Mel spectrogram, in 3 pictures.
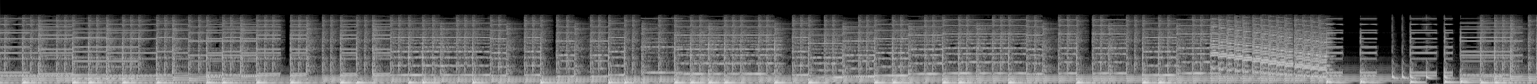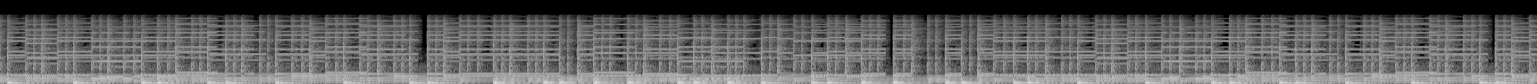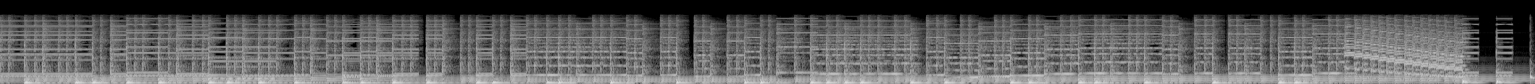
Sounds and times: Music: 0:00.0 - 0:46.0.

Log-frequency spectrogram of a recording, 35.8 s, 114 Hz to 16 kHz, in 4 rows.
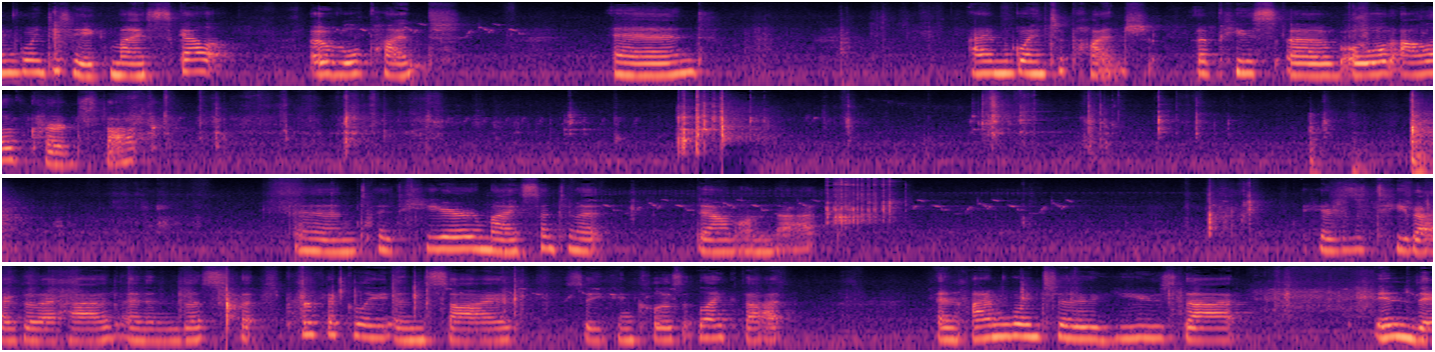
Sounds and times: Speech: 0:00.0 - 0:02.9, 0:03.8 - 0:04.5, 0:06.0 - 0:10.0, 0:19.7 - 0:23.1, 0:26.0 - 0:31.8, 0:32.6 - 0:34.6, 0:35.4 - 0:35.7
Chirp, tweet: 0:02.0 - 0:03.4, 0:11.6 - 0:13.0, 0:21.6 - 0:24.7, 0:30.0 - 0:30.8.

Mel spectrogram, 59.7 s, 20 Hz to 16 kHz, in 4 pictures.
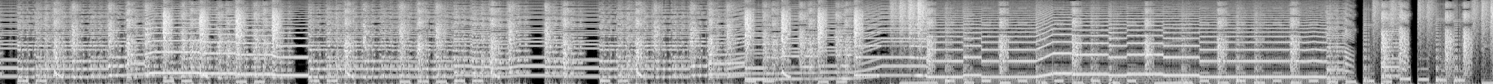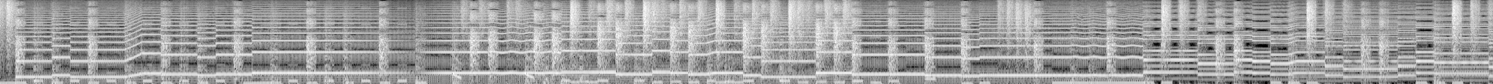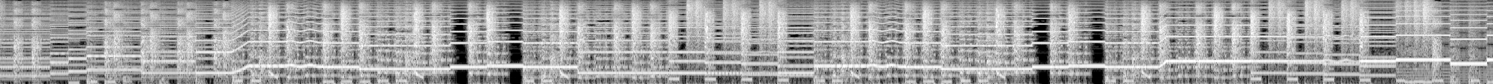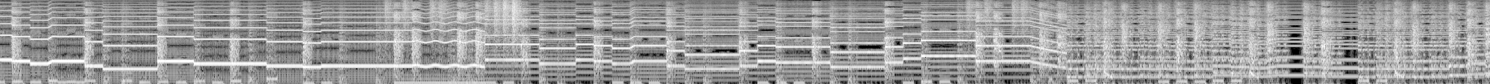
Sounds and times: Video game music: 0:00.0 - 0:59.6.

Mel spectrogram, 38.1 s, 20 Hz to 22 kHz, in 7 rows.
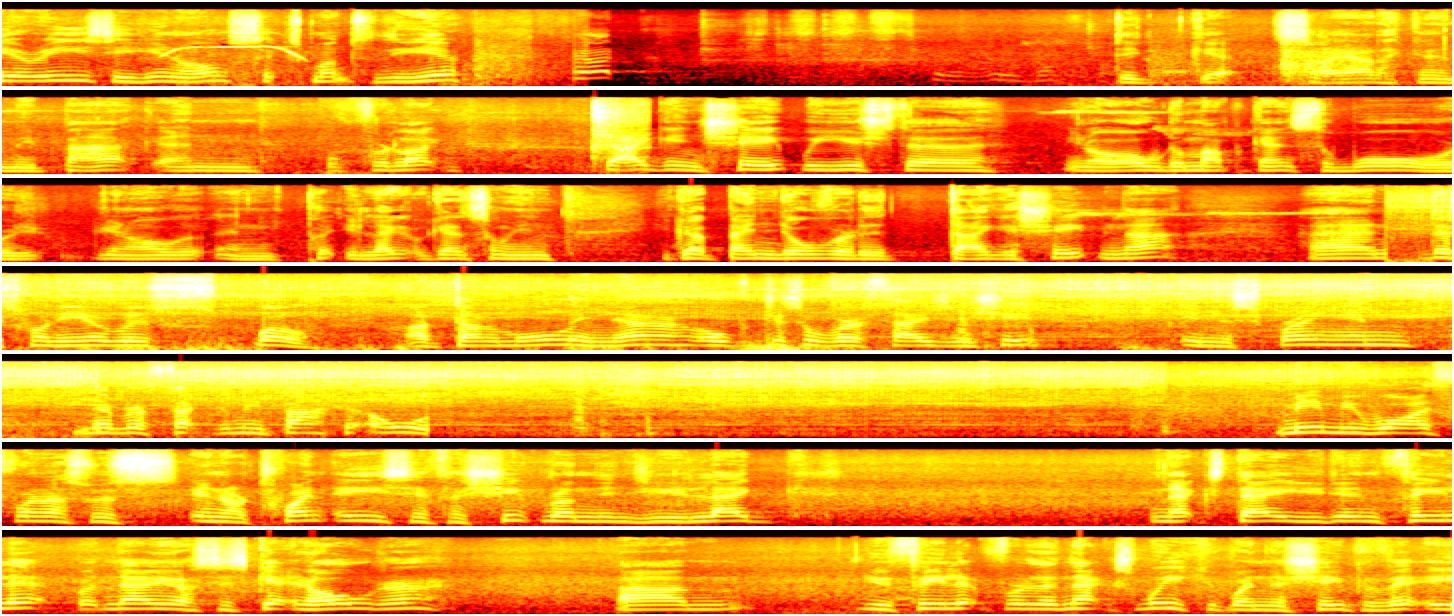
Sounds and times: Speech: 0:00.0 - 0:02.4, 0:03.5 - 0:23.4, 0:26.6 - 0:30.4, 0:31.5 - 0:34.3, 0:35.0 - 0:38.0
Electric shaver, electric razor: 0:16.1 - 0:27.1.

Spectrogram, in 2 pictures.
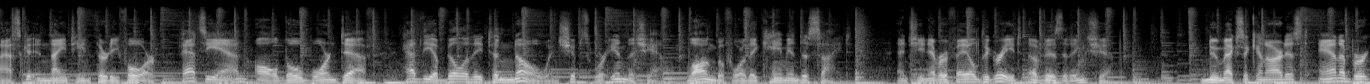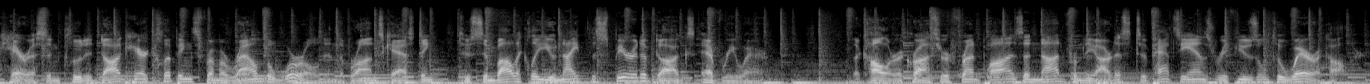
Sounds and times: Speech: 0:00.0 - 0:11.2, 0:12.0 - 0:21.4, 0:22.2 - 0:27.4
Music: 0:00.0 - 0:27.4.

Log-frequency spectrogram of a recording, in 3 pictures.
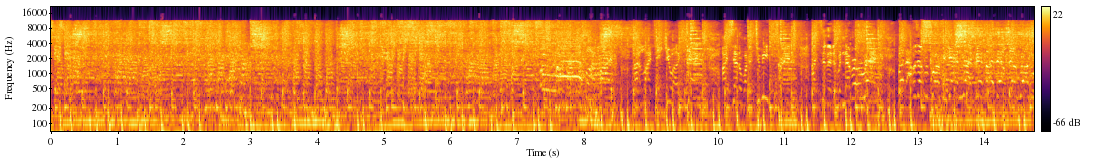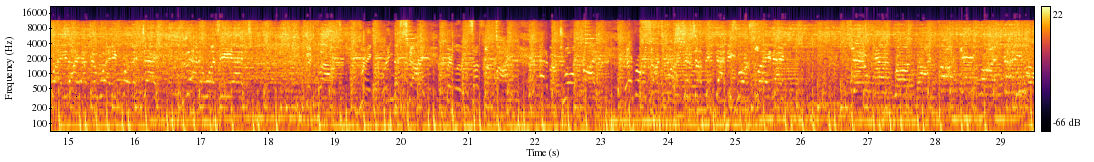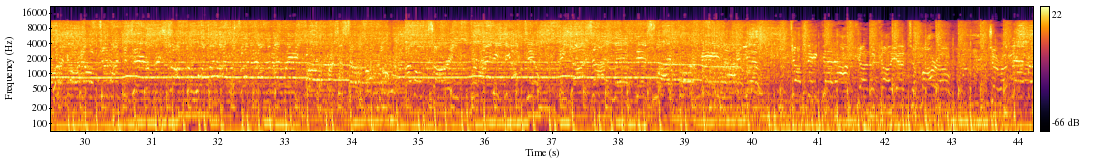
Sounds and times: Music: 0:00.0 - 0:44.2.

